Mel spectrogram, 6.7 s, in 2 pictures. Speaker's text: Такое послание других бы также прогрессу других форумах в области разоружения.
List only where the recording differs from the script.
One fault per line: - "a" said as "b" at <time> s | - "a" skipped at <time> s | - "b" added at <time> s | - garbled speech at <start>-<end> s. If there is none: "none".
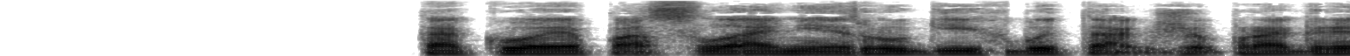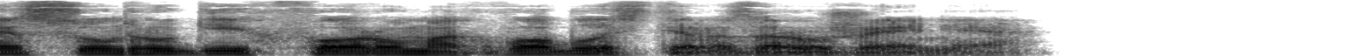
none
